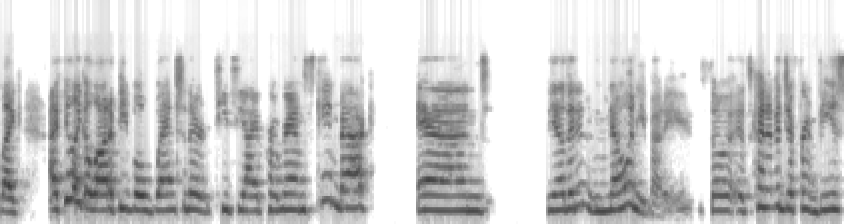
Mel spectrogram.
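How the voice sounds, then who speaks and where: Speaking loudly at a moderate pace, the woman has a high-pitched voice. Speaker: event organizer and livestream host. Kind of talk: livestream chat. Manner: stumbling, many fillers.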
